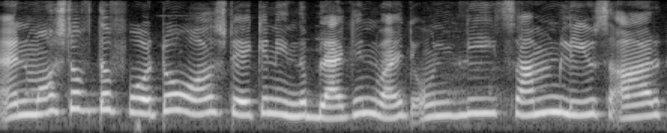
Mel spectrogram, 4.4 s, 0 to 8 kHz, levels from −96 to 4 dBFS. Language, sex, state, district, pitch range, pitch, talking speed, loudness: English, female, Maharashtra, Gondia, 275-330 Hz, 305 Hz, 215 wpm, -15 LUFS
